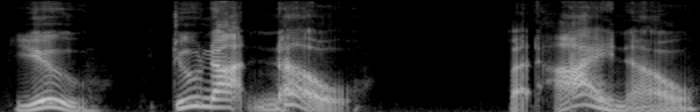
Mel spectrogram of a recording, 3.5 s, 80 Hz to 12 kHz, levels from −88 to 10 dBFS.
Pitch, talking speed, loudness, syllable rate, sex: 175 Hz, 120 wpm, -22 LUFS, 2.9 syllables/s, male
